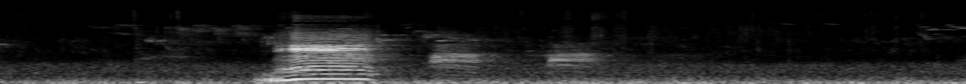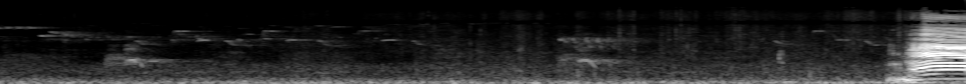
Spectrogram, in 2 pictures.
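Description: Zwartbles sheep bleating: one loud bleat about two seconds in, with another starting at the very end. Faint short chirps and calls in between.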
